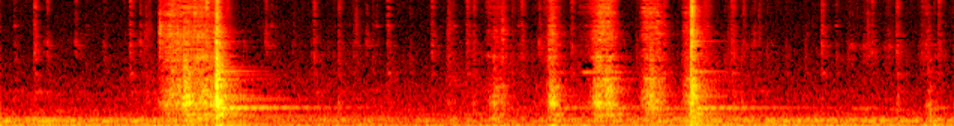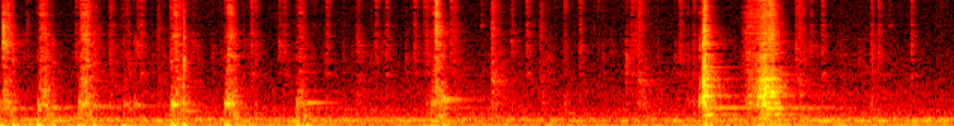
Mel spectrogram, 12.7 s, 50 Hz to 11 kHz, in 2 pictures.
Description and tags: wood stove damper 01
I mess around with the damper on a wood stove as it burns. You can hear it heating up in the background.
scratch, metal, flame, bang, stove, fireplace, burn, pull, heat, fire, flames, burning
